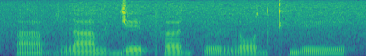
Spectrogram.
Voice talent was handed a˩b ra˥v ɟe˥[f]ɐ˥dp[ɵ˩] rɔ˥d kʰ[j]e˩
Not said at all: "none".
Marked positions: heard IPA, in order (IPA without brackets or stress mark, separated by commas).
pʰ, ɵ˩, j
